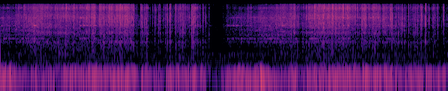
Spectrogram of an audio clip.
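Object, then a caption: Dry lentils in a bowl. Loose dry green lentils in a white bowl are raked and stirred with the fingertips and long nails of both hands, making a continuous dry rustling, crackling hiss. It runs steadily under a low, constant hum, dips briefly to near quiet just past four seconds, then resumes.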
